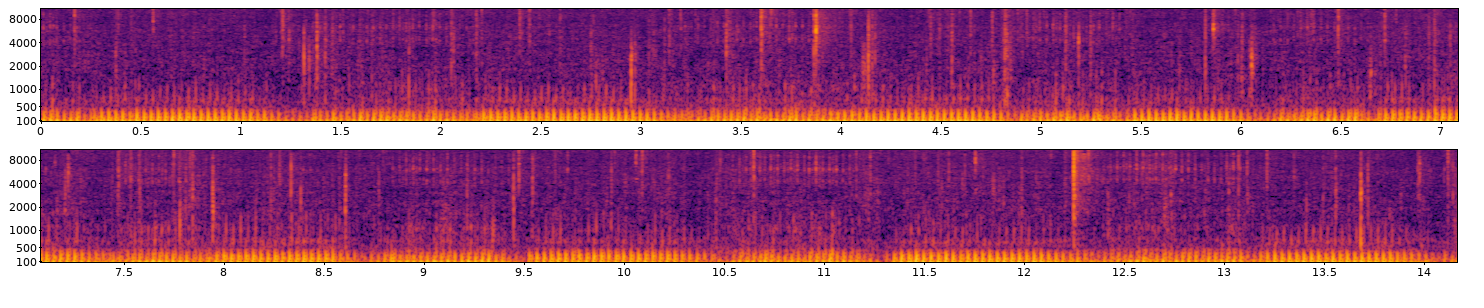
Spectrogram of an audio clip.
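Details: Drowsy cat's low, continuous purr by a crackling fireplace, pulsing in breath-length bursts about every second with brief gaps between, overlaid by frequent snapping and popping of burning wood.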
